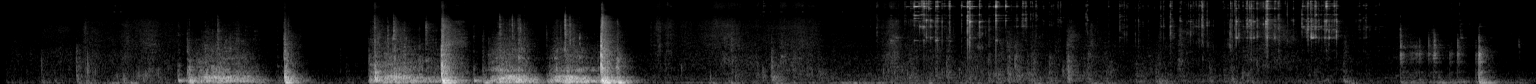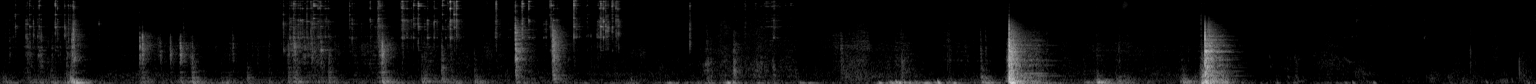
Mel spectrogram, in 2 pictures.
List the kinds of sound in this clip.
wardrobe or drawer, keys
